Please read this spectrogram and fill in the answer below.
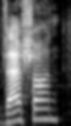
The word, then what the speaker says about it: Vashon: Is that how you pronounce it, Vashon? – That's right.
